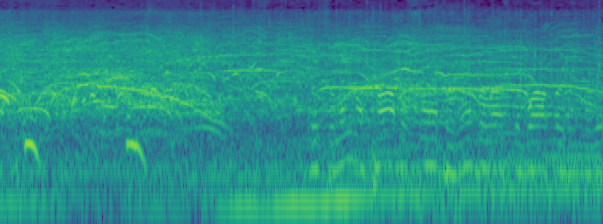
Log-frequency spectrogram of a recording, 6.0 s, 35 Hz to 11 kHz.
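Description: Spectators yelling and cheering runners on during a women's 400 m race, many voices overlapping. One low voice calls out about once a second at the start.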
